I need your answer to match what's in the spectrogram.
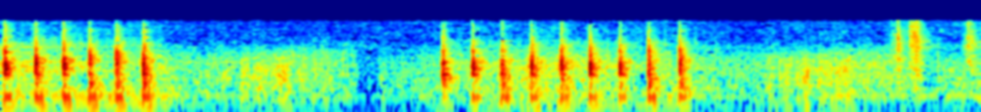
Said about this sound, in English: Up a flight of stairs, down a hall whose walls are closer against you than they were the night before. Knock on the door.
